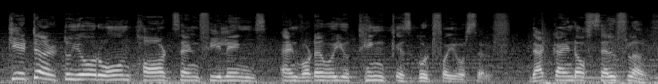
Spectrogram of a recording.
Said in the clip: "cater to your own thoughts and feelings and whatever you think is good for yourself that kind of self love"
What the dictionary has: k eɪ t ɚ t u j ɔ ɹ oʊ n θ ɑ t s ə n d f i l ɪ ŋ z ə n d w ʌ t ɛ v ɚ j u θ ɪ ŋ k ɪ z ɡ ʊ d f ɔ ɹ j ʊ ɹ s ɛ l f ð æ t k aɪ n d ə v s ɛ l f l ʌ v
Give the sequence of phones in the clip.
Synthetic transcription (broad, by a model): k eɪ t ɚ t u j ɔ ɹ oʊ n t ɑ t s ə n d f i l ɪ ŋ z ə n d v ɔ t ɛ v ɚ j u t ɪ ŋ k ɪ z ɡ ʊ d f ɔ ɹ j ʊ ɹ s ɛ l f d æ t k aɪ n d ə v s ɛ l f l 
